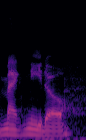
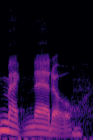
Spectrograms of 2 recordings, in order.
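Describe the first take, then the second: First: The E is said with another vowel sound. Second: The E is said with an eh sound.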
